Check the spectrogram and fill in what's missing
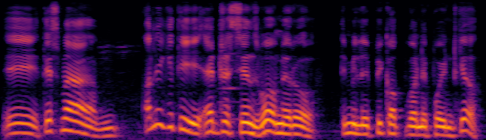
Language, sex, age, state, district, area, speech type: Nepali, male, 45-60, West Bengal, Darjeeling, rural, spontaneous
